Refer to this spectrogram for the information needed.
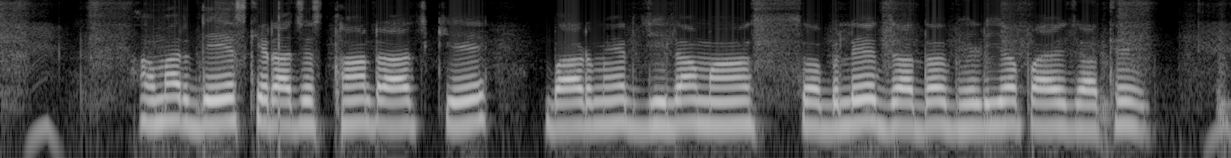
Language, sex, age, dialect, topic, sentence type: Chhattisgarhi, male, 18-24, Eastern, agriculture, statement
